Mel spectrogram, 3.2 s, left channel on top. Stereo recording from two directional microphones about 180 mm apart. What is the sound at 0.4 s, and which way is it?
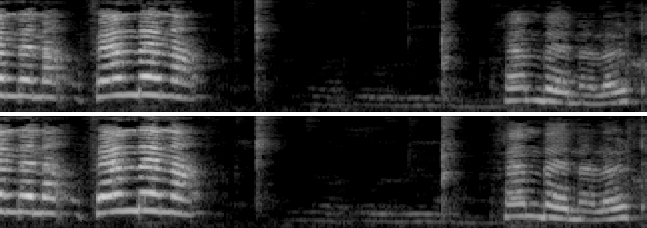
Child singing, 30° right (ahead or behind).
